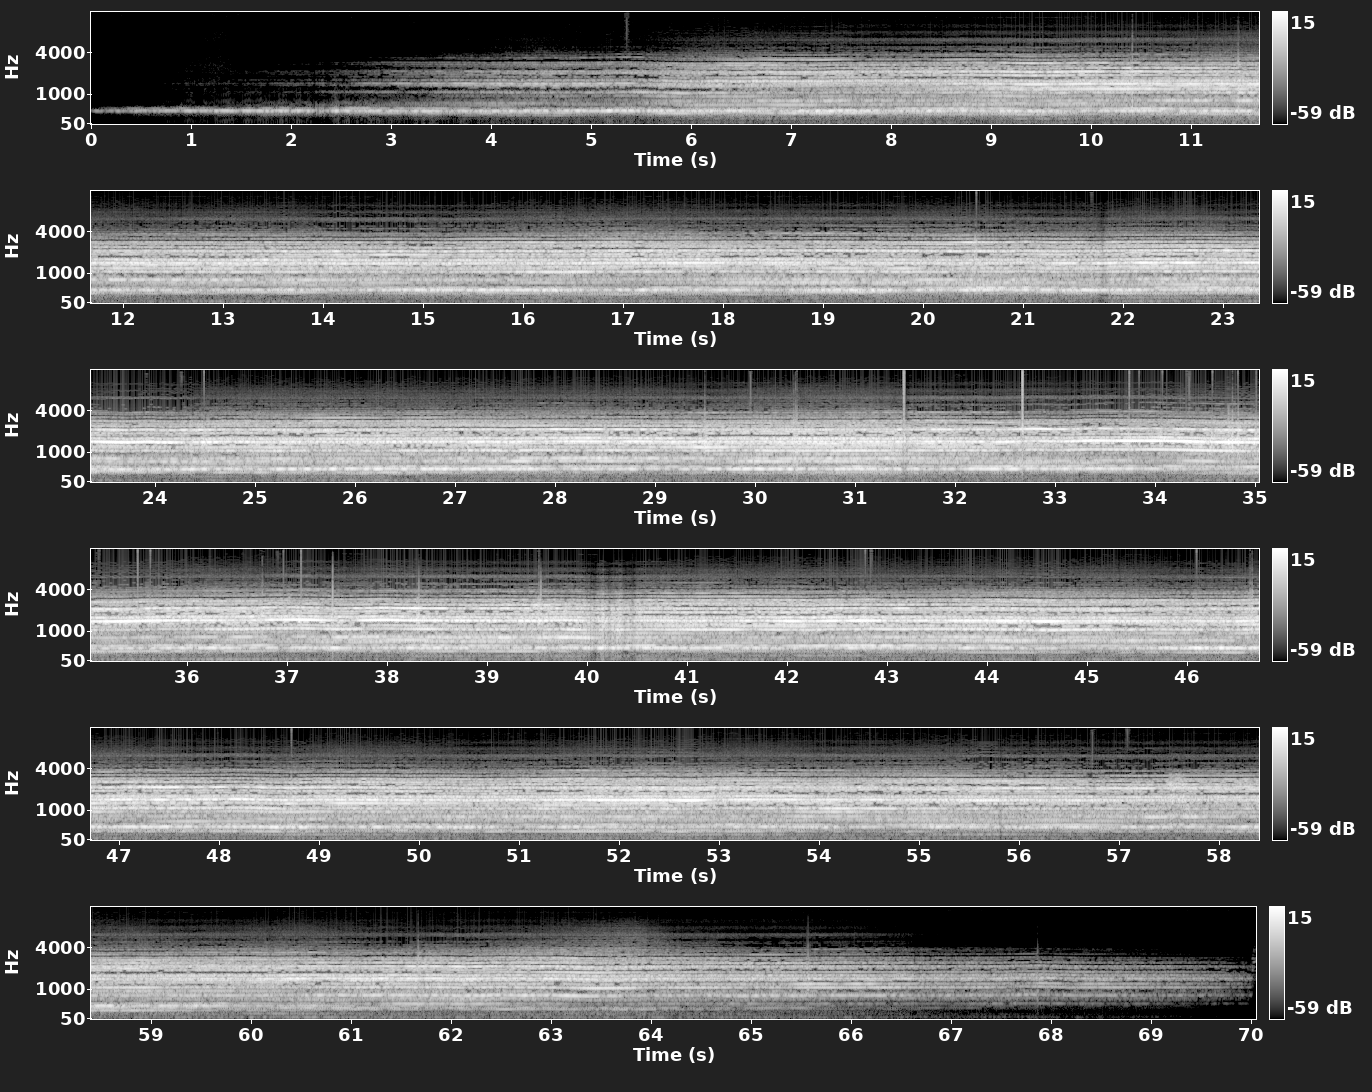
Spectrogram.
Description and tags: Made by carefully abusing layered piano samples in Audition.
